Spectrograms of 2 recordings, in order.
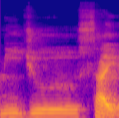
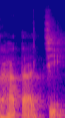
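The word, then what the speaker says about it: はたち: juga di sini kemudian usia 20 tahun ini spesial dibacanya ha ya Jadi bukan nijusai ya tapi hat lebih sering menggunakan hatci gitu nah usia 20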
